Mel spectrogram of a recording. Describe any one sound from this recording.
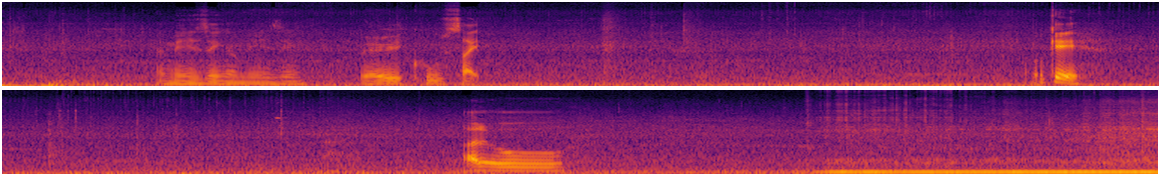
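Bicycle tyres roll steadily over a paved road.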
